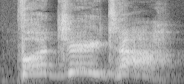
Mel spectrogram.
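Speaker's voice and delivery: very high, slow strained shout; hammed-up Prince of Saiyans yell; Vegeta voice. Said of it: "I can't do it right now".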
